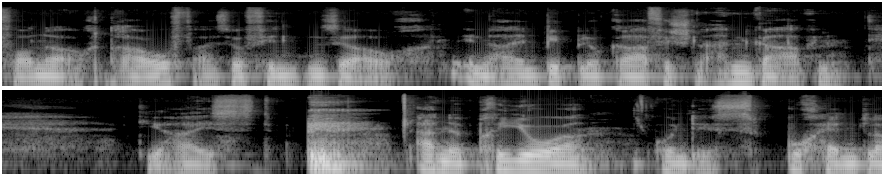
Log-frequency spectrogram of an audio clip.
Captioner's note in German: räuspern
